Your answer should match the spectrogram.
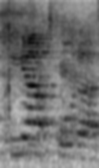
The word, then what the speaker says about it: kia ora: And learning the vowels in Māori, a, e, or u. Now that you know them, you shouldn't have a problem pronouncing kia ora.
